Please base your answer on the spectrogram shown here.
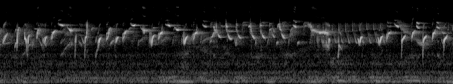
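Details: Caged European goldfinch singing in the Extremadura style known as parva de Montijo, nonstop: a dense, rapid stream of high tinkling, twittering notes and buzzy slurred chirps, closely packed with barely a pause throughout.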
